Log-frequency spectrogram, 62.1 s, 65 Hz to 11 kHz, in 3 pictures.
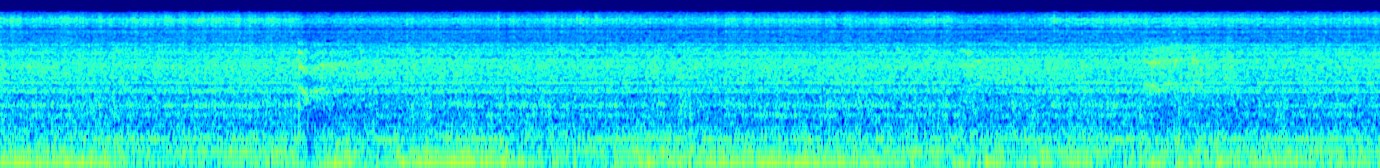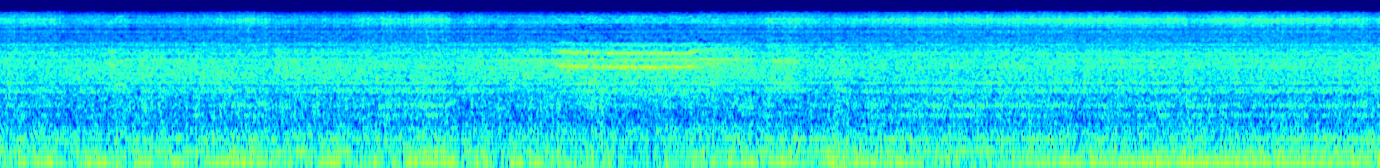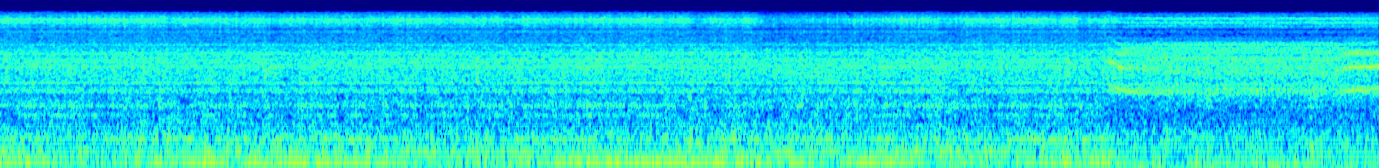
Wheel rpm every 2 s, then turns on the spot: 230, 240, 220, 230, 230, 240, 230, 230, 230, 230, 230, 230, 230, 230, 220, 220, 230, 230, 240, 230, 230, 230, 230, 230, 230, 230, 230, 230, 230, 200, 200.
none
